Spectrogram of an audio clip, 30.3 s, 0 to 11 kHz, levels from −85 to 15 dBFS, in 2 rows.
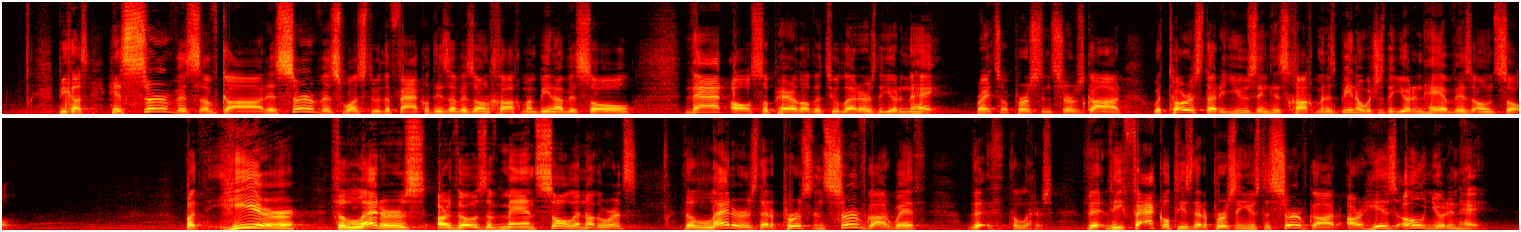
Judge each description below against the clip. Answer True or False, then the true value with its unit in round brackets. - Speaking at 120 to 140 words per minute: False (185 wpm)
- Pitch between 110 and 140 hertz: False (155 Hz)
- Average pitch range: True (4.0 semitones)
